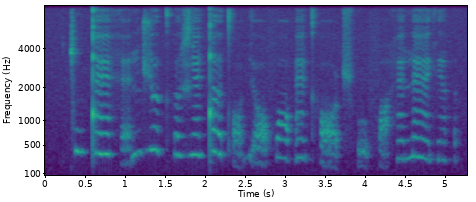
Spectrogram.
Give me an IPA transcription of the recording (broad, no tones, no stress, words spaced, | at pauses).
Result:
ǀuǃɛ̃hɛ̰ nd͡ʒɵkʰɵ ʑɛ̃ǃətʼɔ̰ ɡʲɔ̰fɔ ʔɛ̃kʰɔ̰ʈ͡ʂʰṵ fɑ̰hɛ̃nɛ̃xʲə̃ʔ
